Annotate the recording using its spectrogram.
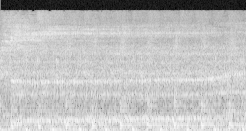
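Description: Old-school death metal: fast, dense drumming under distorted guitars and bass, with a long held high note coming in at the start and bending near the end.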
